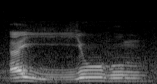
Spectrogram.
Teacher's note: huruf ya ketika bertasydid ditekan lebih tinggi suaranya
